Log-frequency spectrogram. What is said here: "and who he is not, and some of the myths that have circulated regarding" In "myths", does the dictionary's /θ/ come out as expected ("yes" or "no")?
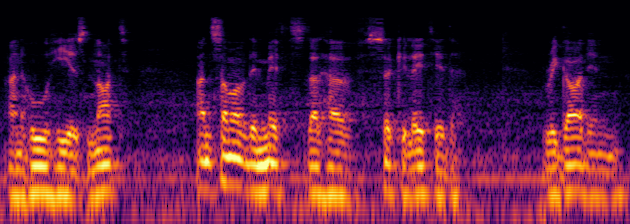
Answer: yes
